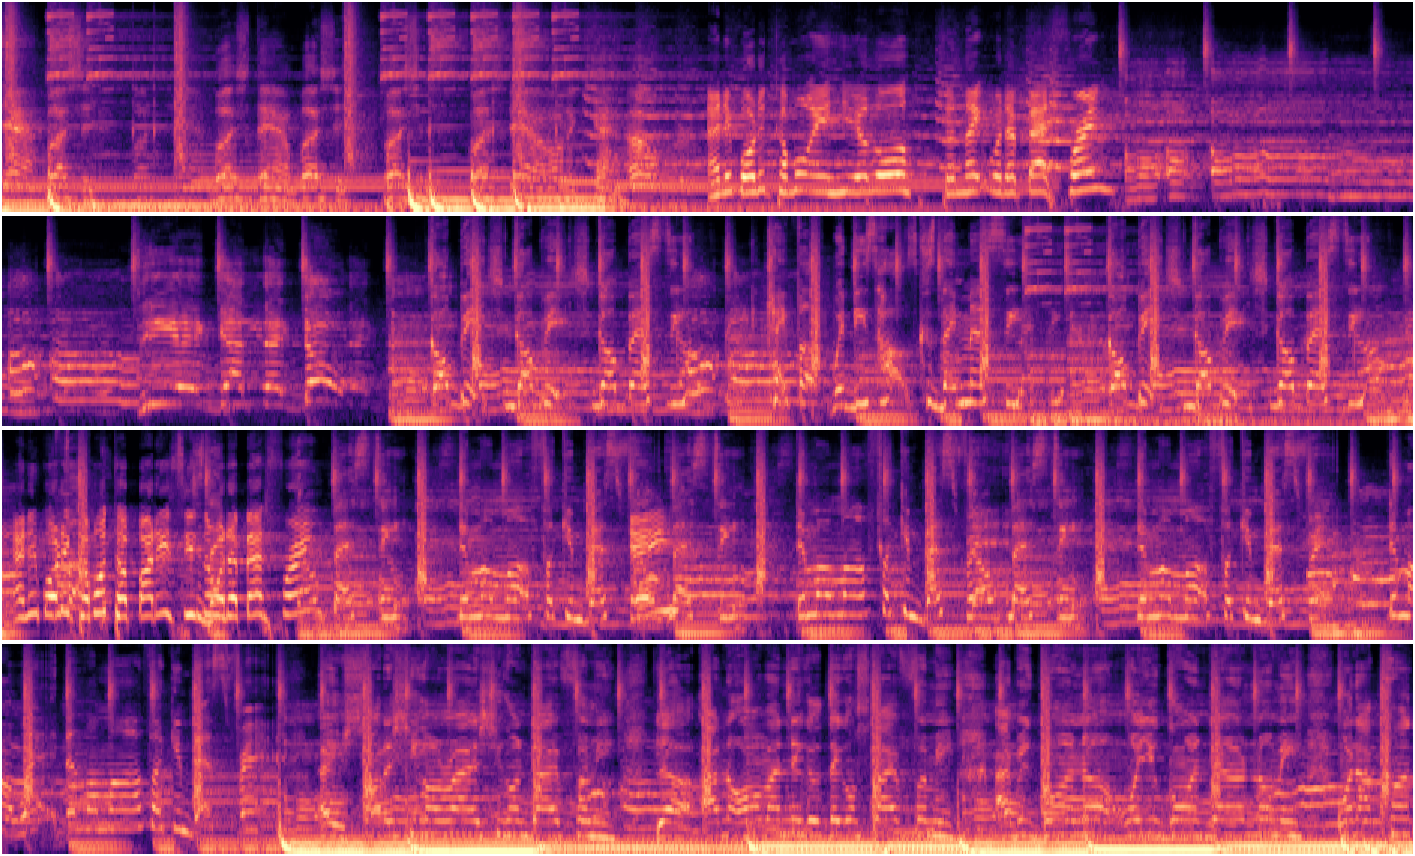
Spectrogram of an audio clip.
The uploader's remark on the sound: LIVE AUDIO. Live set from Baddie Szn July edition.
